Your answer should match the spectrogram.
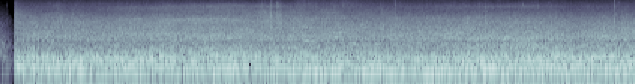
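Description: Okinawa Urban Monorail (Yui Rail) train running along its elevated track, a steady rumble that starts abruptly a moment in.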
